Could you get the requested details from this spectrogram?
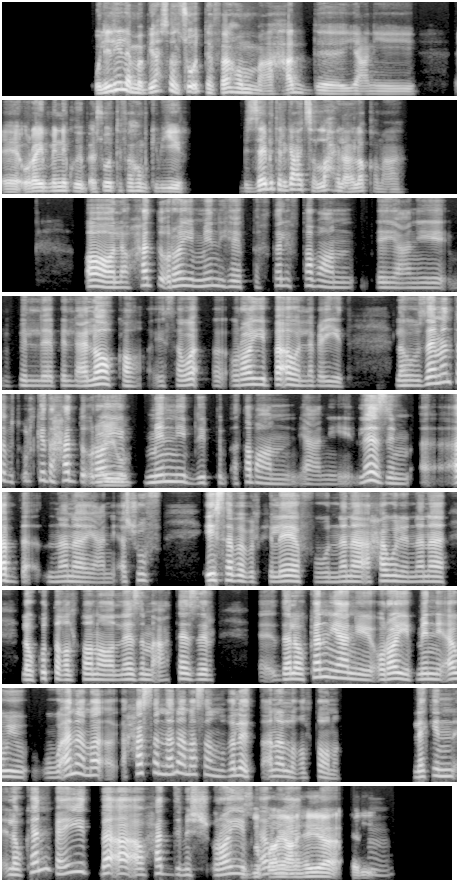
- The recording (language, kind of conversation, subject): Arabic, podcast, إزاي أصلّح علاقتي بعد سوء تفاهم كبير؟
- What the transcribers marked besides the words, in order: none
